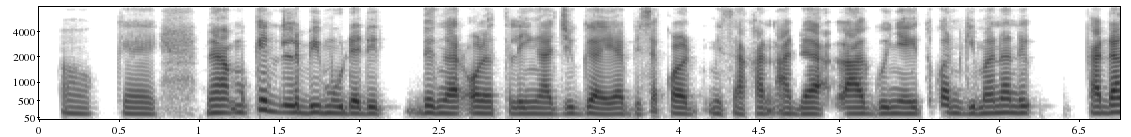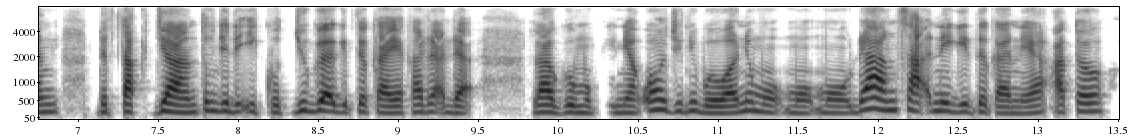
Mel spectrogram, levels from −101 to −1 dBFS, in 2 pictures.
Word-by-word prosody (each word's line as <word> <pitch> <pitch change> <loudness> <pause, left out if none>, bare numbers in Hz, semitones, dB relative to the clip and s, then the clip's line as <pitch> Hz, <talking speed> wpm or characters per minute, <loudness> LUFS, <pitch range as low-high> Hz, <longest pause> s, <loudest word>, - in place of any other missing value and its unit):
Oke. 155 -1 -11 0.3
Nah, 180 0 -1
mungkin 205 +3 -3
lebih 185 0 -1
mudah 170 -1 0
didengar 165 +1 -4
oleh 165 0 -1
telinga 155 0 -5
juga, 160 +1 -3
ya. 150 +1 -3
Bisa 145 0 -11
kalau 160 -3 0
misalkan 155 0 -7
ada 155 0 -1
lagunya 160 0 -2
itu 155 - -9
kan, 190 -4 -3
gimana 170 +3 -3
nih, 175 0 -6 0.3
kadang 195 +4 +1 0.2
detak 200 0 +3
jantung 205 0 +6
jadi 225 -2 -1
ikut 185 -3 -8
juga, 235 +4 +6
gitu. 205 +1 -3
Kayak, 175 -2 +2
kan 195 +3 -1
ada - - +1 0.4
lagu 190 -1 +4
mungkin 180 -1 -6
yang, - - -14
wah, 255 - +4
jadi 230 -2 -3
bawaannya 175 +4 +3
mau 195 -5 -2
mau 170 -1 -4
mau 175 -1 -3
dansa 270 0 +8
nih, 220 -3 -1
gitu 205 - -3
kan 165 -1 0
ya, 175 +3 -1
atau 215 +2 +1
175 Hz, 195 wpm, -24 LUFS, 160-200 Hz, 0.4 s, dansa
